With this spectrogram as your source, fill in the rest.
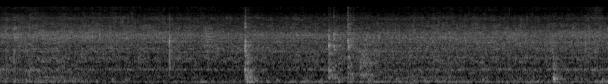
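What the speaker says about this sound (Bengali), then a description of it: "আলু পেঁয়াজ কলিটা ভাজা হোক।" Potatoes and onions frying with salt and turmeric in a pan, a steady soft sizzle running throughout with a few light scraping stirs, close and fairly quiet with no talk.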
